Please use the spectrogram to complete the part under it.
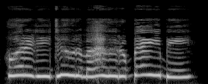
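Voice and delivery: high, loud anguished wail; crying hard. A narrator's reading. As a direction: cry out in grief. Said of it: "crying so hard".

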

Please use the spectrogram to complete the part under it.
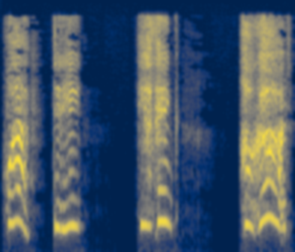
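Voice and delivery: high, halting panic; frightened woman near tears; fearful, tearful. A narrator's reading. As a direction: break off in dawning horror, voice way up. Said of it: "shine with fear and tears".

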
